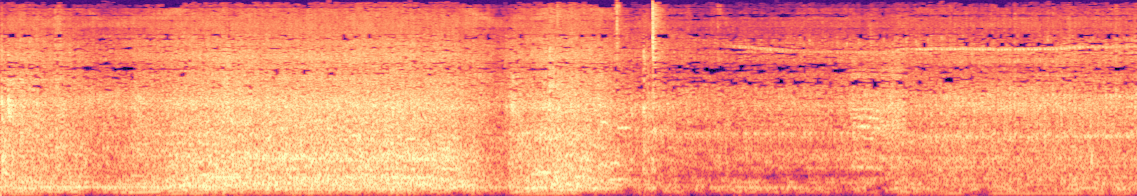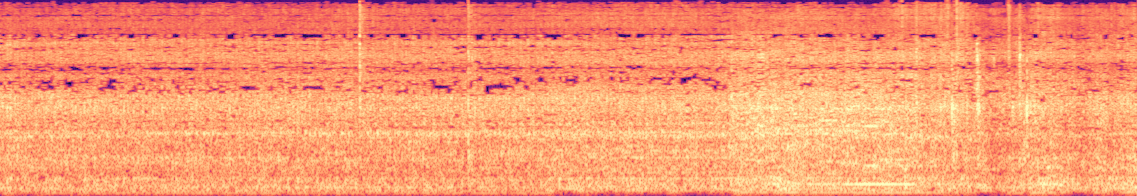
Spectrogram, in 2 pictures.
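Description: Diesel engine of a wheel loader running, loudest for the first five seconds and then lower and steady.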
